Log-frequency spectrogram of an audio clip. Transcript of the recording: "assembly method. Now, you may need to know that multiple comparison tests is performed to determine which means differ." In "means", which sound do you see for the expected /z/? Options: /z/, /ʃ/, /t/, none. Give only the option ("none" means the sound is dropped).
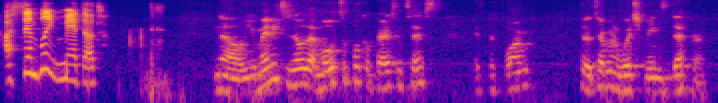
/z/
